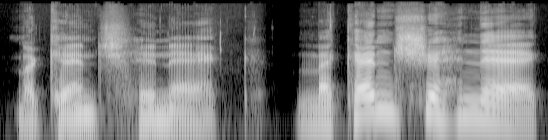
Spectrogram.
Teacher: So we've got n, sh, h, which results in a little helping vowel in the middle.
